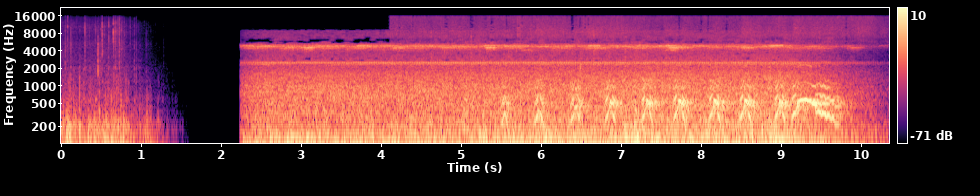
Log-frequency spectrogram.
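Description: Owl hooting sound effect: a run of about eight hoots, roughly two a second, with the last hoot sliding down in pitch. It sits over a night ambience bed with a steady high-pitched ringing, which starts after a second of silence early on.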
